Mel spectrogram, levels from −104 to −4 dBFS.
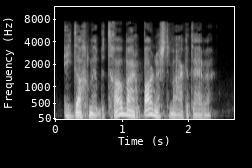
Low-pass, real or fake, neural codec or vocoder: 7.2 kHz; fake; codec, 16 kHz, 4 kbps, X-Codec, WavLM features, trained on Multilingual LibriSpeech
